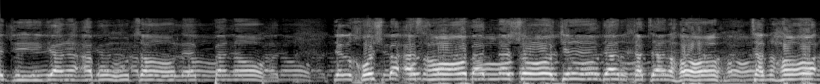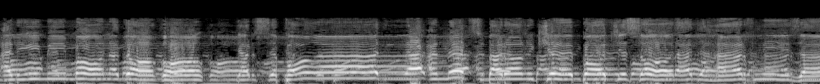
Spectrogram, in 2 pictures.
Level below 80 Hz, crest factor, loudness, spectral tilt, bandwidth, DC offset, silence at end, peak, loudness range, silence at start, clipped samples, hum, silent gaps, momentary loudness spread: -38 dBFS; 10 dB; -11 LUFS; -4.5 dB/octave; 9.4 kHz; under 0.1%; 0 s; 0 dBFS; 4 LU; 0 s; under 0.1%; none; none; 8 LU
